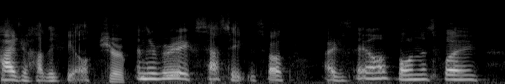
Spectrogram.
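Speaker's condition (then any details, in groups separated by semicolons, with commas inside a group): Cerebral palsy, mild; speech sounds atypical, had early speech therapy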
